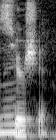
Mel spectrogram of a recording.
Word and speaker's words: Saoirse: Saoirse. Saoirse Ronan, Lady Bird, and Meryl Streep, The Post.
